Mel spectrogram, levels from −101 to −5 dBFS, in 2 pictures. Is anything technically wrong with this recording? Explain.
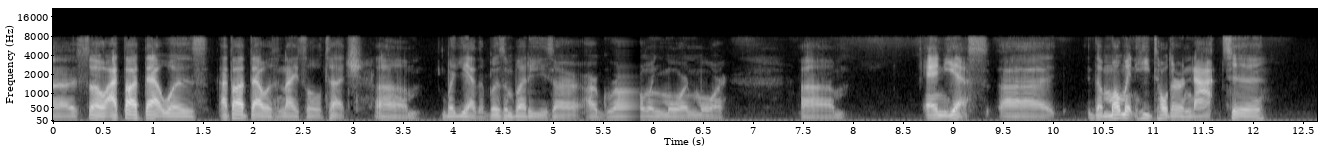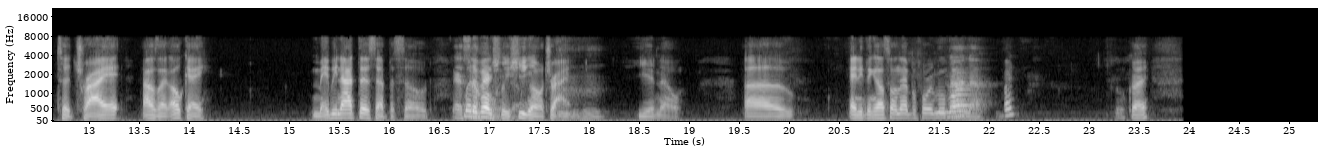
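Yes, this speech clip, which has come through a G.722 call path with nothing above 8 kHz, has four timing faults from packet delivery and jitter-buffer handling.

A call audio freeze runs from 5.66 to 5.89 s, right after "bosom buddies are are" and before "more and more". Packets were most likely held up in transit, so the jitter buffer ran dry. The receiver filled about 210 ms by stretching the last sound into a fading buzz or hiss. Playback then resumes where it stopped, so nothing is lost but the timing is pushed back by that amount.

A jitter buffer speed-up follows at 11.06 to 11.29 s, just after "uh the moment he". The buffer held more audio than it wanted. To catch up, the receiver cut out roughly 100 ms of short pitch-period pieces, so the speech runs at about 136% speed with its pitch unchanged and sounds hurried.

A skip ahead comes at 11.37 to 11.40 s. 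Roughly 70 ms of audio was discarded while later packets were already waiting, and only about 5 ms was filled across the join. Playback jumps forward almost directly, clipping part of a sound.

A jitter buffer slow-down runs from 11.62 to 12.03 s. To rebuild its reserve, the buffer repeated single pitch periods or bits of pauses and added 43 ms. The speech runs at about 91% speed with the same pitch, so sounds are slightly drawn out.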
